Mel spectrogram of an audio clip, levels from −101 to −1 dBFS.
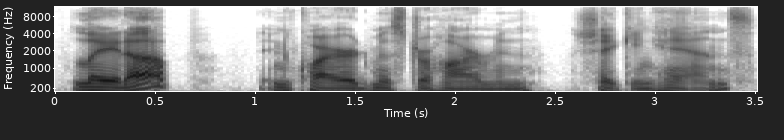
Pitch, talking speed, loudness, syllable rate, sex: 110 Hz, 120 wpm, -20 LUFS, 4.0 syllables/s, female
